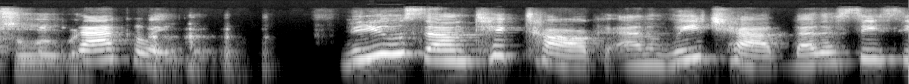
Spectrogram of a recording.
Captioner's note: laugh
